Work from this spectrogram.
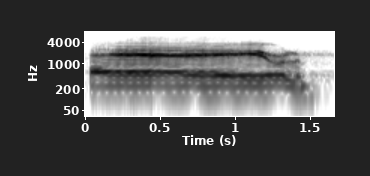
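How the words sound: The word is drawn out in a resonant intoning voice. "or if one vibrates this way"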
